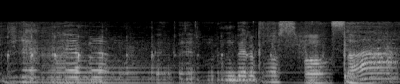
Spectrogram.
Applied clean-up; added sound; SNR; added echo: neural mask model RNNoise.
